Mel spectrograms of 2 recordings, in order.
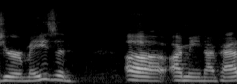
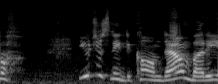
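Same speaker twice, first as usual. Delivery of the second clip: put-on Minnesotan accent; 2 semitones higher, 3 dB louder than usual. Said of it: "With a Minnesota accent".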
